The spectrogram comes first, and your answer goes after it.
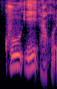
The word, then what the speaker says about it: GUI: 그래서 GUI는 우리가 흔히 9위라고 읽고요.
